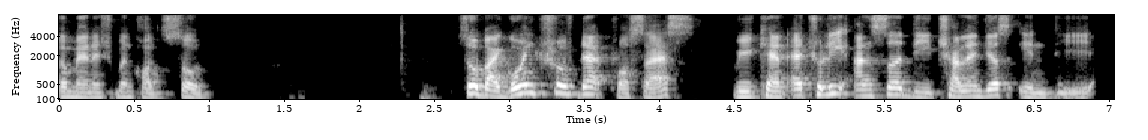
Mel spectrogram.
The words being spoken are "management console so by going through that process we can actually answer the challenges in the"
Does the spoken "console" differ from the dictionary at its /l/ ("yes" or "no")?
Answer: yes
